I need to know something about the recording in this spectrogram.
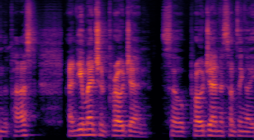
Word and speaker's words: Projen: By the way, it's spelled Projen as Projen. So sounds like project, but it's Projen instead, which I always find it a little bit of a funny name.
